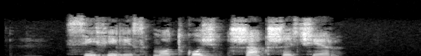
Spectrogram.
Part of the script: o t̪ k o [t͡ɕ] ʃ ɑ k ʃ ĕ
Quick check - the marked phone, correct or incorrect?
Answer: correct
